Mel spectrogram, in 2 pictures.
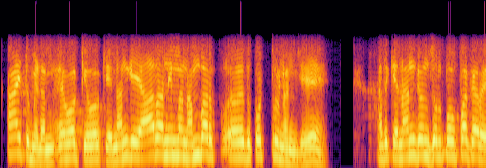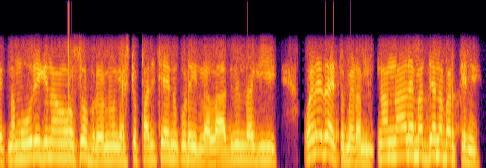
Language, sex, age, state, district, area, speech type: Kannada, male, 45-60, Karnataka, Udupi, rural, conversation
